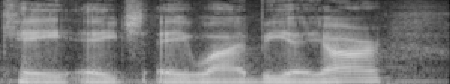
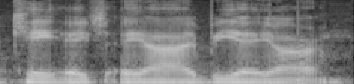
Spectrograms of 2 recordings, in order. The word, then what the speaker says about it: Khaybar: Sometimes it's pronounced Khaybar or Khaibar.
